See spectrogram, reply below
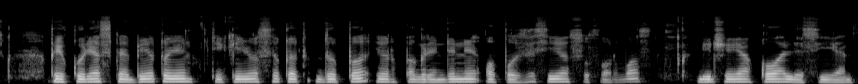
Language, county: Lithuanian, Šiauliai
